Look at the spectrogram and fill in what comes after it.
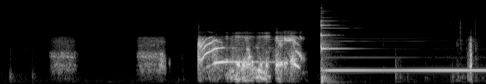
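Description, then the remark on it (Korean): A caller on Park Myung-soo's radio show mimics the call of an archaeopteryx from the Cretaceous with two short squawks and then a longer, harsh, raspy screech, loud, cut off by a bright, sustained electronic chime. “아, 그 마지막으로 시조새 한번 하겠습니다.”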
